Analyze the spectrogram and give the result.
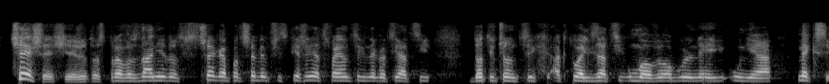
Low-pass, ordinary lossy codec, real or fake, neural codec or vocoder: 7.2 kHz; Opus, 16 kbps; real; none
